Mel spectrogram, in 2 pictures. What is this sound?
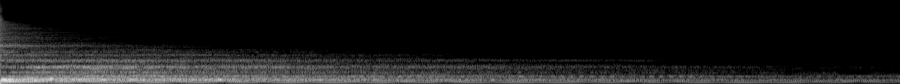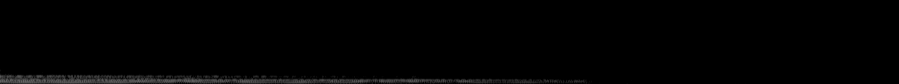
Music > Solo instrument
Gong Cymbal -002
Crash, Custom, Cymbal, Cymbals, Drum, Drums, FX, GONG, Hat, Kit, Metal, Oneshot, Paiste, Perc, Percussion, Ride, Sabian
